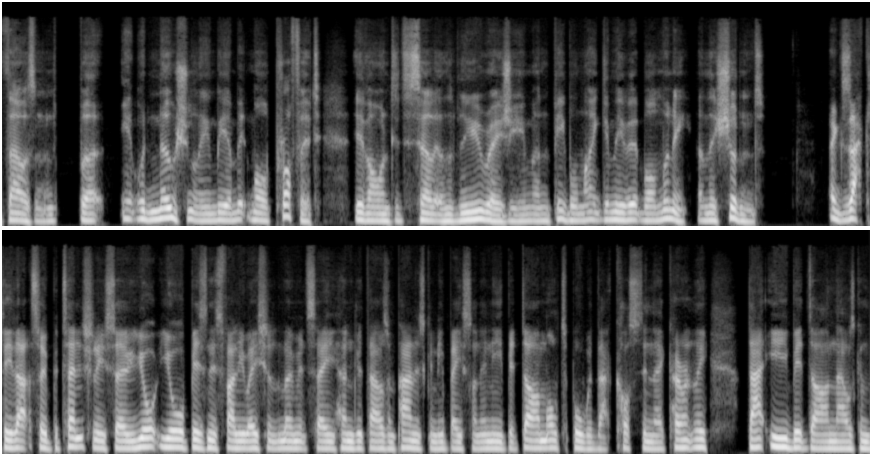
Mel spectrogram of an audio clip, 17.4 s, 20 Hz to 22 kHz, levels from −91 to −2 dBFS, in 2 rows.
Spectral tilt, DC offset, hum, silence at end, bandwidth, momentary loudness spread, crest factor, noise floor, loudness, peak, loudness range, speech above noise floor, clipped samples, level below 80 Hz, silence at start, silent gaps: -6.5 dB/octave; under 0.1%; none; 0 s; 16 kHz; 8 LU; 16 dB; -66 dBFS; -17 LUFS; 0 dBFS; 3 LU; 50 dB; under 0.1%; -54 dBFS; 0.05 s; none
